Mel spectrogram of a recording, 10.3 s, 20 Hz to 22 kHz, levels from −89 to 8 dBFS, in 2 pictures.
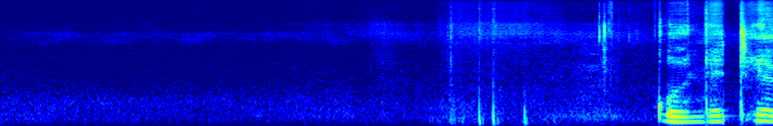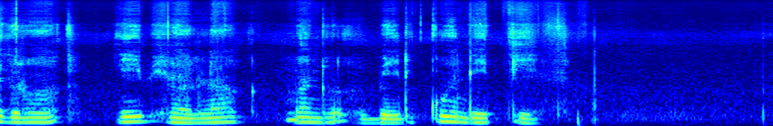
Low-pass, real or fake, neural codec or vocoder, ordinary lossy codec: none; fake; codec, 44.1 kHz, 7.8 kbps, Pupu-Codec; none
